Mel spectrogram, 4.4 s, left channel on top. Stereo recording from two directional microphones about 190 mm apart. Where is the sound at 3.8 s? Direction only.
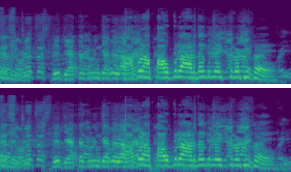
30° left (ahead or behind).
